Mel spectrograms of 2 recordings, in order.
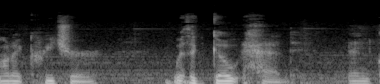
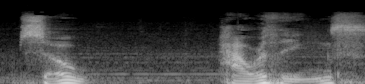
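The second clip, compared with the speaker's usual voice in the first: demon voice, laughing while speaking; 4 dB louder than usual. Voicing a demon whose voice echoes out: demon laughing while speaking. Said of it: "and you hear it laughing".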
